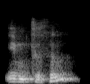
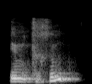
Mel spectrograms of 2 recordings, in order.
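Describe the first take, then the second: No difference in how they are said.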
